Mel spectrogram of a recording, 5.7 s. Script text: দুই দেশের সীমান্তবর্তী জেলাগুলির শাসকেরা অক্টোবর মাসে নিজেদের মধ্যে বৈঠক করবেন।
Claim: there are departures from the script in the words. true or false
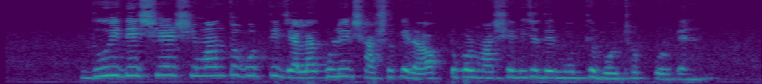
false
